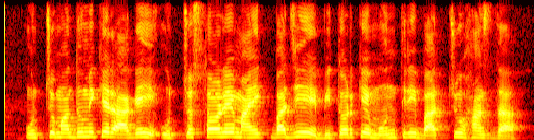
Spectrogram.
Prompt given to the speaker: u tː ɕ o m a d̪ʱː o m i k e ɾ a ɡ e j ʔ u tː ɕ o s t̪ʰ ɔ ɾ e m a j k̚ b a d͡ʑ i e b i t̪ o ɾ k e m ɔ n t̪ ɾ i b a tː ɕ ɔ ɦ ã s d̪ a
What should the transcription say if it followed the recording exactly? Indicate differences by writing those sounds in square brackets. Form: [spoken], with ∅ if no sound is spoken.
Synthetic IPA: u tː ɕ o m a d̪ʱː o m i k e ɾ a ɡ e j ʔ u tː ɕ o s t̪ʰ ɔ ɾ e m a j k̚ b a d͡ʑ i e b i t̪ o ɾ k e m [o] n t̪ ɾ i b a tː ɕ [u] ɦ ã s d̪ a

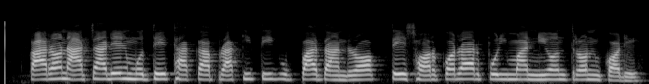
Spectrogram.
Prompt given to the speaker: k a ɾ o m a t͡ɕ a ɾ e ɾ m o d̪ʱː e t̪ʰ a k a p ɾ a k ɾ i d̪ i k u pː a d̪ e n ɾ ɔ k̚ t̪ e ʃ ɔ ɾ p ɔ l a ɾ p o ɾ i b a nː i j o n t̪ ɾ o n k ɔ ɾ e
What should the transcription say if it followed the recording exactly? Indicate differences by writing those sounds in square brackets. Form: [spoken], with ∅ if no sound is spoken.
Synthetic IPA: k a ɾ o [n] a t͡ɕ a ɾ e ɾ m o d̪ʱː e t̪ʰ a k a p ɾ a k ɾ i [t̪] i k u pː a d̪ [a] n ɾ ɔ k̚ t̪ e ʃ ɔ ɾ [k] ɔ [ɾ] a ɾ p o ɾ i [m] a nː i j o n t̪ ɾ o n k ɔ ɾ e

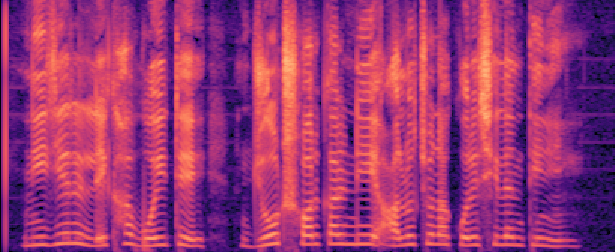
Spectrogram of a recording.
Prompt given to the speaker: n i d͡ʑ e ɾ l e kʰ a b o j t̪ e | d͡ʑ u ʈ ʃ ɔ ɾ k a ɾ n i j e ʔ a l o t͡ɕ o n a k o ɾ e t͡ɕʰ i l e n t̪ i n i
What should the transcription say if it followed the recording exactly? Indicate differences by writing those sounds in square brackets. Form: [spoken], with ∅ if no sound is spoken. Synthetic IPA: n i d͡ʑ e ɾ l e kʰ a b o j t̪ e | d͡ʑ [o] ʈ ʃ ɔ ɾ k a ɾ n i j e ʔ a l o t͡ɕ o n a k o ɾ e t͡ɕʰ i l e n t̪ i n i

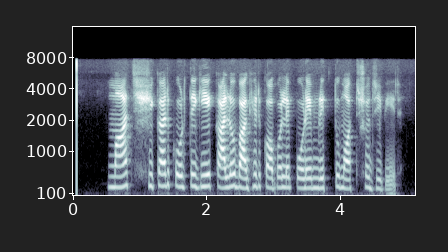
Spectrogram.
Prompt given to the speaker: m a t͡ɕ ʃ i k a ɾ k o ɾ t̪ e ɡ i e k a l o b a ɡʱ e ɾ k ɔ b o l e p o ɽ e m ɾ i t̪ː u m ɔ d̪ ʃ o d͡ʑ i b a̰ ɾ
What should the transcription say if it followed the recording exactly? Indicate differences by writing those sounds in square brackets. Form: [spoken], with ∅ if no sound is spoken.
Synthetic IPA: m a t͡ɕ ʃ i k a ɾ k o ɾ t̪ e ɡ i e k a l o b a ɡʱ e ɾ k ɔ b o l e p o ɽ e m ɾ i t̪ː u m ɔ [t̪] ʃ o d͡ʑ i b [ḭ] ɾ

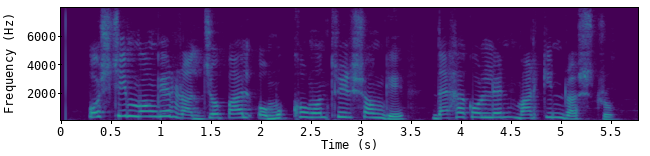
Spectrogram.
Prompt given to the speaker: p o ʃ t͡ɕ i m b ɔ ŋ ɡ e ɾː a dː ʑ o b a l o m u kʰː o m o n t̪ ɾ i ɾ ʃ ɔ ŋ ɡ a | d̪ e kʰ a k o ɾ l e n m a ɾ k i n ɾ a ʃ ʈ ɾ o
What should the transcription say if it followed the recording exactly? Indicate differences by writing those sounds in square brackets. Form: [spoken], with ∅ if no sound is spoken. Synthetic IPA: p o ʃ t͡ɕ i m b ɔ ŋ ɡ e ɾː a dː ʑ o [p] a l o m u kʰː o m o n t̪ ɾ i ɾ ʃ ɔ ŋ ɡ [e] | d̪ [ɛ] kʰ a k o ɾ l e n m a ɾ k i n ɾ a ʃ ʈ ɾ o

